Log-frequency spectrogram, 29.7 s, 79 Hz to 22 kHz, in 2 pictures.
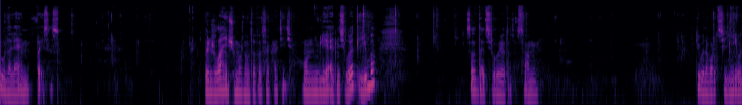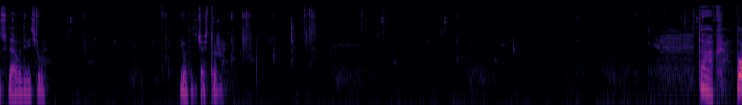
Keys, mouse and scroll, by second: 0.0 z, 0.6 x, 0.8 scroll down 4, 1.1-2.1 middle drag, 2.1-2.6 scroll up 4, 2.7-3.9 shift+middle drag, 3.9 2, 4.0-4.4 scroll up 2, 4.4 1, 5.1 click, 5.4 scroll down 3, 5.6-6.6 middle drag, 6.6-7.8 scroll up 2, 7.8 KP_3, 8.7-9.2 scroll up 2, 9.2 g, 10.4-11.2 middle drag, 11.2-11.7 scroll down 4, 11.7-12.2 middle drag, 12.2-15.0 typing, 12.3-12.8 scroll up 1, 13.5-13.8 scroll up 3, 16.4 z, 16.6 scroll down 4, 16.7 middle click, 17.1 Tab, 17.5 scroll down 1, 17.7 scroll up 2, 18.0 z, 19.0 click, 19.4 z, 19.5-20.2 scroll up 4, 20.2 KP_1, 21.2 g, 22.4 Tab, 22.6 scroll down 3, 22.8-23.6 middle drag, 23.6 click, 23.9 z, 24.0 scroll down 2, 24.2-24.8 middle drag, 24.8 scroll down 1, 25.0-26.6 middle drag, 26.6 scroll up 1, 26.7 Tab, 27.0-27.6 middle drag, 27.6 scroll up 1, 27.9 Tab, 28.1-28.7 middle drag, 28.7 click, 28.9 shift+middle drag, 29.1 scroll up 1, 29.4-29.6 middle drag.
